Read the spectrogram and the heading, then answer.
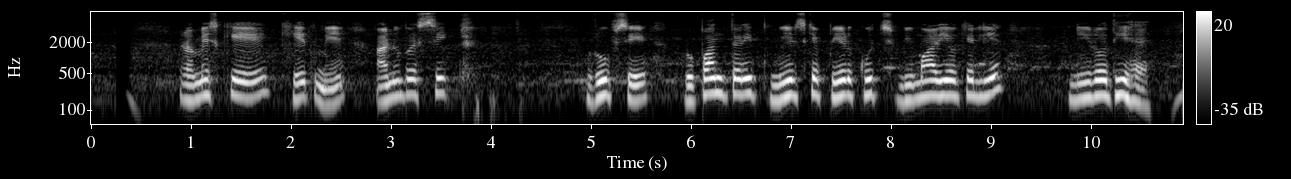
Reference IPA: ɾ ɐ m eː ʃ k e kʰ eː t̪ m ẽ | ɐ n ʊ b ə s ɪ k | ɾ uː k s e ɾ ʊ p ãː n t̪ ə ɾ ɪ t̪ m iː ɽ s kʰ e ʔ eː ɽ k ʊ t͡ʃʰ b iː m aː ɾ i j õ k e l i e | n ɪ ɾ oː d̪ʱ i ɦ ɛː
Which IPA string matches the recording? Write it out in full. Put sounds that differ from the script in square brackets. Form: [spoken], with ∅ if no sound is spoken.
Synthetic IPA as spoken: ɾ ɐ m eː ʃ k e kʰ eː t̪ m ẽ | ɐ n ʊ b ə s ɪ k | ɾ uː [p] s e ɾ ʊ p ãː n t̪ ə ɾ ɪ t̪ m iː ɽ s [k] e [p] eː ɽ k ʊ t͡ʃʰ b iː m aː ɾ i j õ k e l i e | n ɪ ɾ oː d̪ʱ i ɦ ɛː

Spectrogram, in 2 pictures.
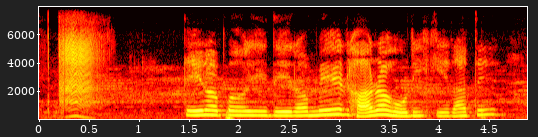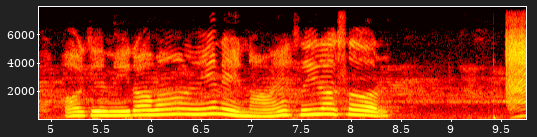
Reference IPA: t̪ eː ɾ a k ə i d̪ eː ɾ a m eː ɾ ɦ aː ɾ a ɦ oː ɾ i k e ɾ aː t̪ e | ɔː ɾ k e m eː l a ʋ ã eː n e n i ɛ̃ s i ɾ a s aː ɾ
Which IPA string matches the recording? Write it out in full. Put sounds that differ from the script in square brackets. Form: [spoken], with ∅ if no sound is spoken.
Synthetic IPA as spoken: t̪ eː ɾ a [p] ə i d̪ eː ɾ a m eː ɾ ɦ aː ɾ a ɦ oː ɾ i k e ɾ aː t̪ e | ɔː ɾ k e m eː [ɾ] a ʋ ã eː n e n [a] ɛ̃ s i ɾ a s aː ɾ

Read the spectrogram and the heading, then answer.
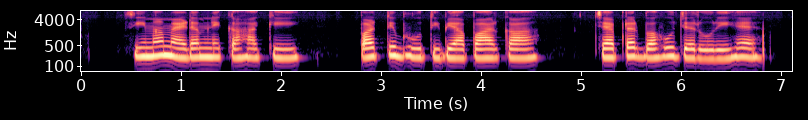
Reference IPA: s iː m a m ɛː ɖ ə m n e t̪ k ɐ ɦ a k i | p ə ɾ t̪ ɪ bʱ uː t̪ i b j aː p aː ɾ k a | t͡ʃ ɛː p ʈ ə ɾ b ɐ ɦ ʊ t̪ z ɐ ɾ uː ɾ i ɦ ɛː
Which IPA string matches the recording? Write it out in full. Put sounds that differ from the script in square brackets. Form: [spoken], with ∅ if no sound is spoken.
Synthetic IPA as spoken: s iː m a m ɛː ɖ ə m n e [∅] k ɐ ɦ a k i | p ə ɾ t̪ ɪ bʱ uː t̪ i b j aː p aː ɾ k a | t͡ʃ ɛː p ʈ ə ɾ b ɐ ɦ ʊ t̪ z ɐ ɾ uː ɾ i ɦ ɛː

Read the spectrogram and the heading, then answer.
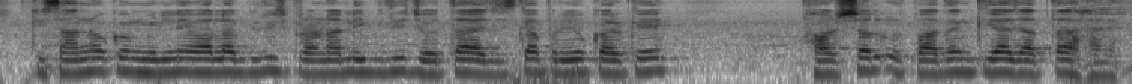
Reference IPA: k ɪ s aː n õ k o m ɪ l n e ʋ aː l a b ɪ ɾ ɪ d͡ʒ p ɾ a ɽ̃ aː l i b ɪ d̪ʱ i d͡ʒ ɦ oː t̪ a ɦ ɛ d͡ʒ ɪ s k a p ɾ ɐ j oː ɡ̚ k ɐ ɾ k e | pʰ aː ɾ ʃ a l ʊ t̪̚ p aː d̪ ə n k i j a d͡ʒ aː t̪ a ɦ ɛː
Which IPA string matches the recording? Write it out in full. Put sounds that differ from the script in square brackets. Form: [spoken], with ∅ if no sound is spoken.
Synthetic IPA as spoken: k ɪ s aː n õ k o m ɪ l n e ʋ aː l a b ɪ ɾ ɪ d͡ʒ p ɾ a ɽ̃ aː l i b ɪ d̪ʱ i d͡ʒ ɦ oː t̪ a ɦ ɛ d͡ʒ ɪ s k a p ɾ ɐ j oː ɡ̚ k ɐ ɾ k e | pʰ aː ɾ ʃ [ə] l ʊ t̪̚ p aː d̪ ə n k i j a d͡ʒ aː t̪ a ɦ ɛː

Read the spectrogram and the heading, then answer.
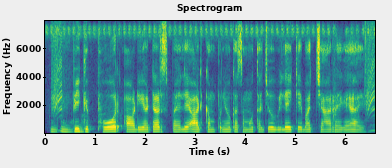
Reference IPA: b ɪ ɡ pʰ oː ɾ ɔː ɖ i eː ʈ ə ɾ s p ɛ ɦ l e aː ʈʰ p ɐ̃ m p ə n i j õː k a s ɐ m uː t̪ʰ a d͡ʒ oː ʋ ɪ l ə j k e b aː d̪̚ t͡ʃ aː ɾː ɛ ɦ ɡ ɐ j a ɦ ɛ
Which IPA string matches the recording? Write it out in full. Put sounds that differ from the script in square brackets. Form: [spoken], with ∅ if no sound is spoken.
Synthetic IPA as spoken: b ɪ ɡ pʰ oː ɾ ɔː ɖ i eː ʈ ə ɾ s p ɛ ɦ l e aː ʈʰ [k] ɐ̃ m p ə n i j [õ] k a s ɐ m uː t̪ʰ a d͡ʒ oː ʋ ɪ l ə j k e b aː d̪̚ t͡ʃ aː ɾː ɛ ɦ ɡ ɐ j a ɦ [ɛː]

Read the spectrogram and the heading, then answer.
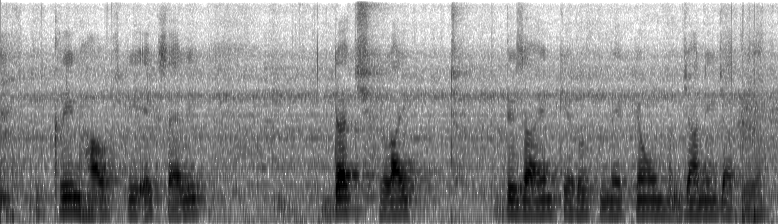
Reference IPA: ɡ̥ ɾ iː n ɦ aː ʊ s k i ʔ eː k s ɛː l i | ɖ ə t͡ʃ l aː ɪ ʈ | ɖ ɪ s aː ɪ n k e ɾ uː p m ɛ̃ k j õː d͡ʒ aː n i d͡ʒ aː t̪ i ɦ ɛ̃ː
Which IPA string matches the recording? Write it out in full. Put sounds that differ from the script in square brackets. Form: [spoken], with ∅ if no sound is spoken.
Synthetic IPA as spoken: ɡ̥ ɾ iː n ɦ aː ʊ s k i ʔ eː k s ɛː l i | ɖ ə t͡ʃ l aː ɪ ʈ | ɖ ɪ [z] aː ɪ n k e ɾ uː p m [ẽ] k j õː d͡ʒ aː n i d͡ʒ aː t̪ i ɦ [ɛː]

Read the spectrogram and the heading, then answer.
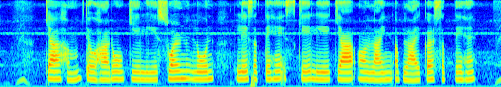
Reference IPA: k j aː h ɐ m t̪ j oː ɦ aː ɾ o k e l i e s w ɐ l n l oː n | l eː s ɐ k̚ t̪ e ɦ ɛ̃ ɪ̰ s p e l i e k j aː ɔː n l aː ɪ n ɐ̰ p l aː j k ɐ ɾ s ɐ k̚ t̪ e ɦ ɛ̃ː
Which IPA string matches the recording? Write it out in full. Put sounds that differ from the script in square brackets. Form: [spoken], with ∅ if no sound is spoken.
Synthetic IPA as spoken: k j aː h ɐ m t̪ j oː ɦ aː ɾ [õ] k e l i e s w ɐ [ɾ] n l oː n | l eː s ɐ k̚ t̪ e ɦ ɛ̃ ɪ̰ s [k] e l i e k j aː ɔː n l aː ɪ n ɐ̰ p l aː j k ɐ ɾ s ɐ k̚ t̪ e ɦ ɛ̃ː

